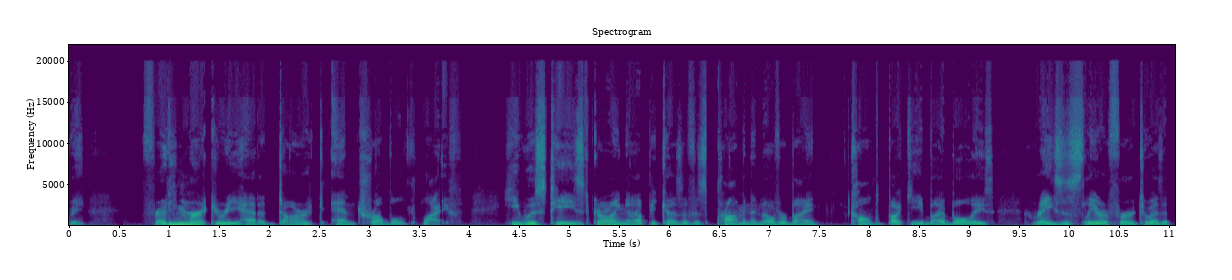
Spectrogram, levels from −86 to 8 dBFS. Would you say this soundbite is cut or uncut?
uncut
